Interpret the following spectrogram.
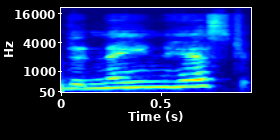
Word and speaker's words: Deneen: well, for goodness sake, I had to learn Deneen Hester's name to say it right, didn't I, Deneen?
